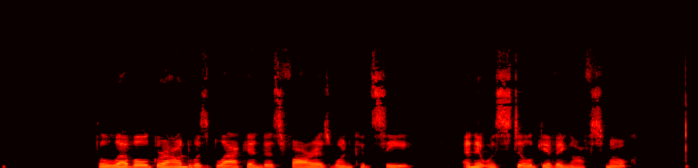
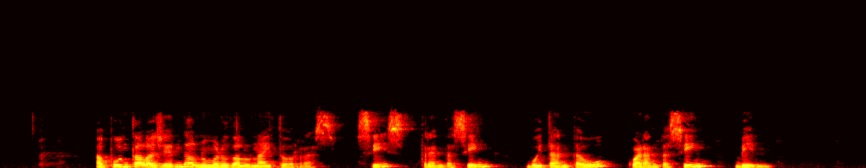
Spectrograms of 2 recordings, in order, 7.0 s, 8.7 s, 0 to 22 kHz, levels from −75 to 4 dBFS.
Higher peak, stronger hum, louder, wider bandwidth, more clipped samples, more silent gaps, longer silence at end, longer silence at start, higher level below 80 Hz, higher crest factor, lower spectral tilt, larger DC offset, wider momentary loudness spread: second, -16 dBFS vs -2 dBFS; neither; second, -36 LUFS vs -18 LUFS; first, 16 kHz vs 7.8 kHz; neither; first, 4.57-4.62 s, 6.58-6.85 s vs none; second, 0.1 s vs 0.95 s; about the same, 0.95 s vs 0.95 s; second, -78 dBFS vs -60 dBFS; about the same, 20 dB vs 16 dB; second, -4 dB/octave vs -6 dB/octave; neither; about the same, 8 LU vs 10 LU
